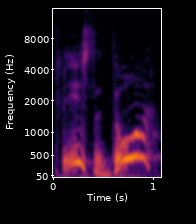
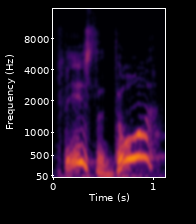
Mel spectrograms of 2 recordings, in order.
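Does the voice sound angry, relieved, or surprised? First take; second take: surprised; surprised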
